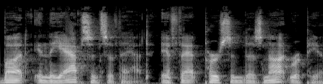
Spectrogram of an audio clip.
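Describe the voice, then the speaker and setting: A very deep, low-voiced man with vocal fry at a fairly slow pace, in a very clean recording with a silent background. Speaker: Bible teacher and preacher. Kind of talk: teaching video on scripture. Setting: recorded video. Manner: halting with frequent fillers.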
